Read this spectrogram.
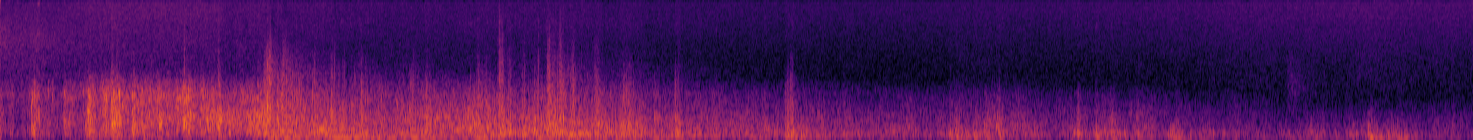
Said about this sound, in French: Dehors, à deux pas du village, éclate un violent coup de tonnerre, en même temps que le ciel se rompt pour libérer la pluie que nous attendons depuis des mois.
